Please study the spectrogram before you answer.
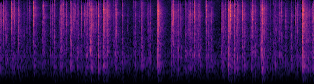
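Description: Fast two-handed typing with long nails on a pink plastic slim keyboard with white keys. The result is a rapid, uneven stream of light, bright clicks and taps with almost no low end, each one dying away almost instantly.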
